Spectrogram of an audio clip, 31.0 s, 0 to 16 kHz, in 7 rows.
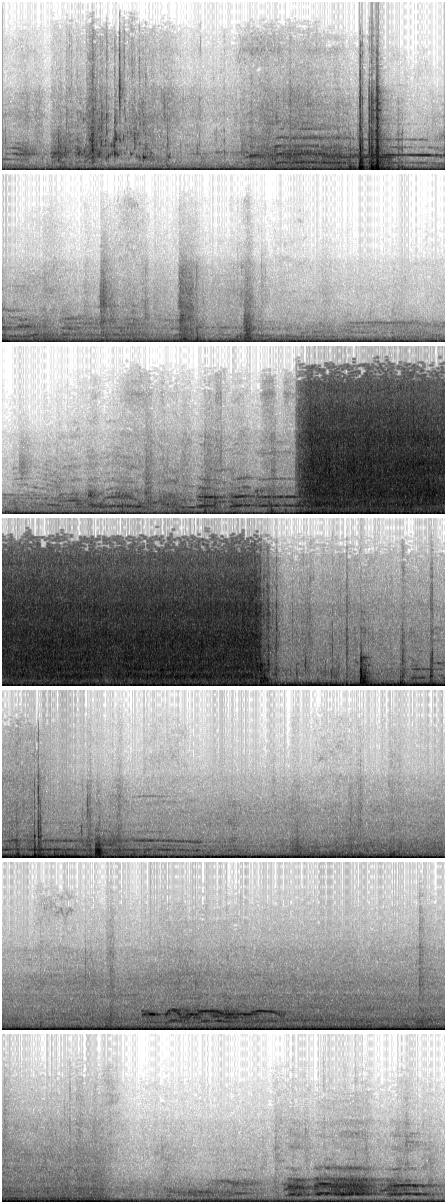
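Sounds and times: rooster crowing: 2.3s - 7.1s, 7.7s - 12.3s, 17.2s - 20.1s, 23.5s - 25.3s, 28.7s - 31.0s
loud even hiss: 11.8s - 16.0s.

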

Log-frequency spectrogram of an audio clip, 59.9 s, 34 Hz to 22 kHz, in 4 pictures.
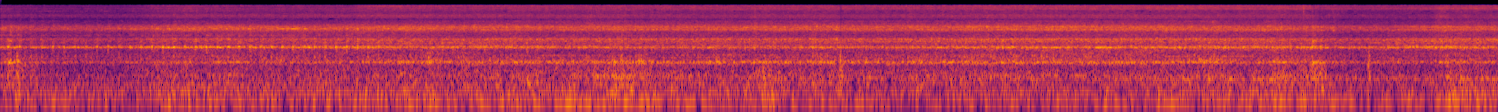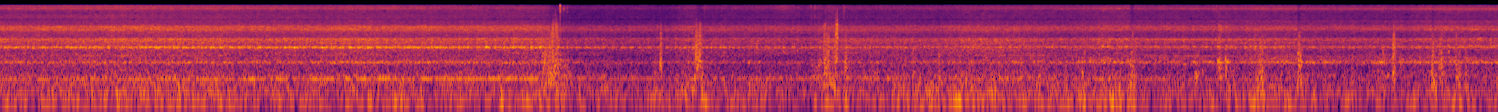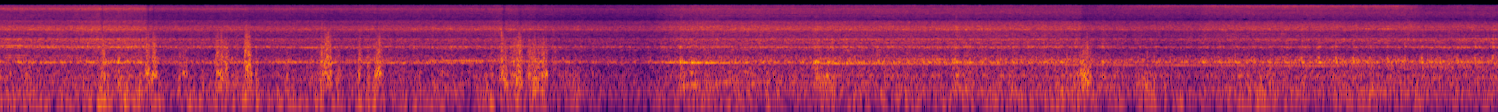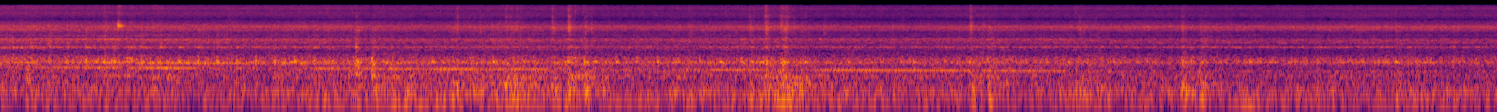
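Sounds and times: train running noise: 0.0s - 59.9s
wheels clacking over rail joints: 0.0s - 59.9s.

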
